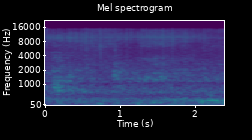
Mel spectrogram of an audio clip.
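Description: Faint room tone: a low steady hum and soft hiss with no voices.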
